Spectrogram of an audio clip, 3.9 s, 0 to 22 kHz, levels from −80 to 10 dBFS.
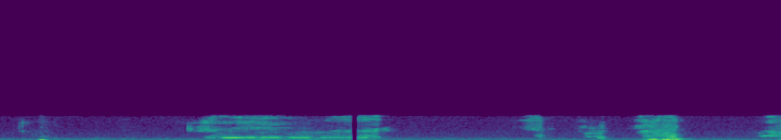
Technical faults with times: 1.75-1.79 packet loss filled with silence

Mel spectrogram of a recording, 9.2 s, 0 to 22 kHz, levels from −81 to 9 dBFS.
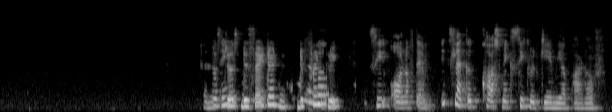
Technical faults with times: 3.04-3.08 speech suppressed in double talk
3.54-3.72 speech suppressed in double talk
4.17-5.63 speech suppressed in double talk
4.62-4.91 echo leak

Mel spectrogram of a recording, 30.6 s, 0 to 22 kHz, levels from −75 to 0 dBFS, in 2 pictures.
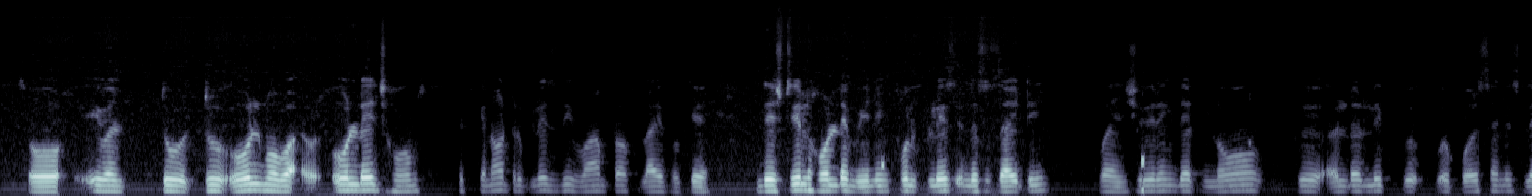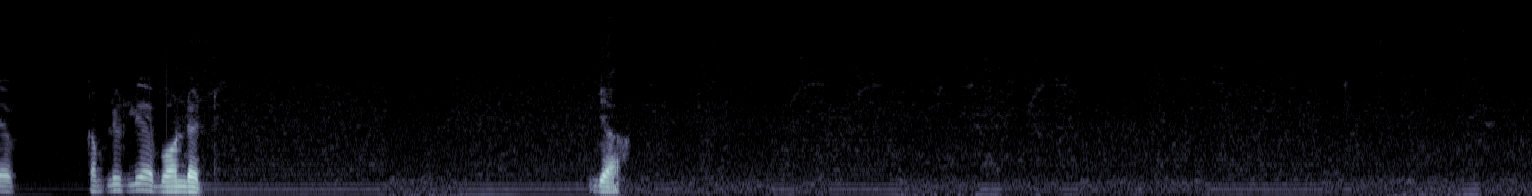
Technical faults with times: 3.41-4.86 zipper noise
6.40-7.17 zipper noise
8.81 corrupt frame decoded
9.98-10.67 zipper noise
11.37-11.44 corrupt frame decoded
12.49 corrupt frame decoded
16.81-17.15 zipper noise

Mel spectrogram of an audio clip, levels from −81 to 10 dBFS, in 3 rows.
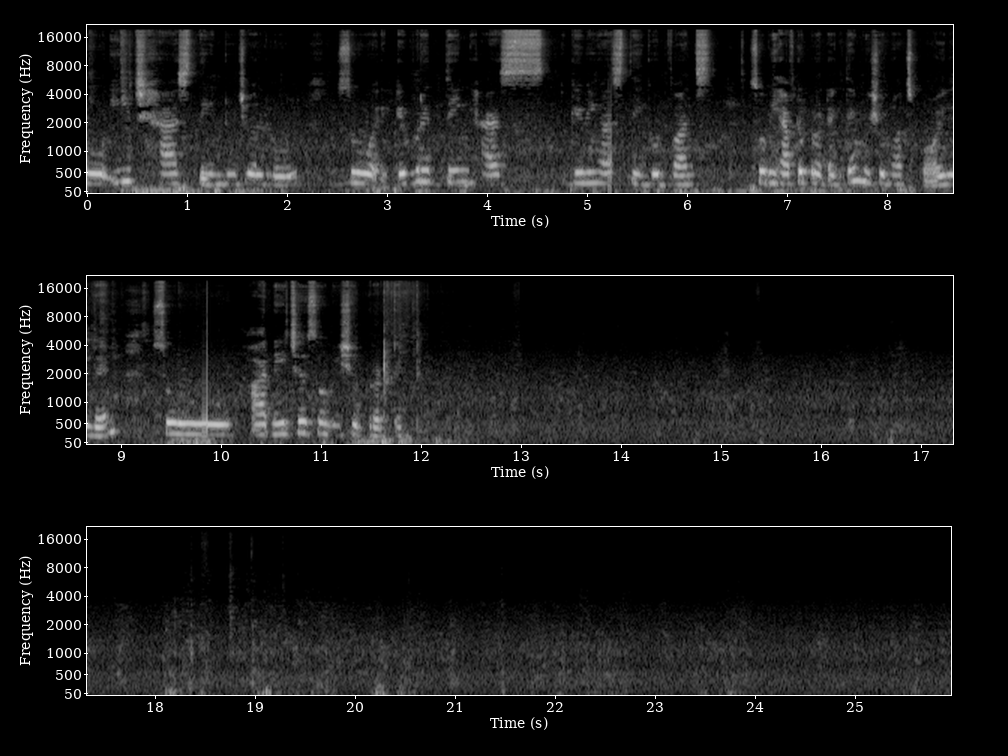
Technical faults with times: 5.21-5.24 repeated buffer
9.82-9.86 repeated buffer

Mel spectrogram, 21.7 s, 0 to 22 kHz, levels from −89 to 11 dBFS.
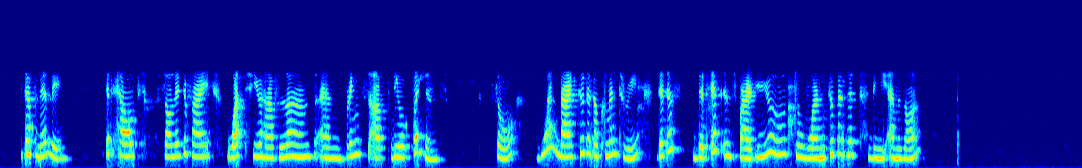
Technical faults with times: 0.44-0.90 AMR bit errors
2.20-2.80 AMR bit errors
7.54-8.49 AMR bit errors
9.58-9.94 AMR bit errors
11.80-12.21 AMR bit errors
16.40-17.07 AMR bit errors

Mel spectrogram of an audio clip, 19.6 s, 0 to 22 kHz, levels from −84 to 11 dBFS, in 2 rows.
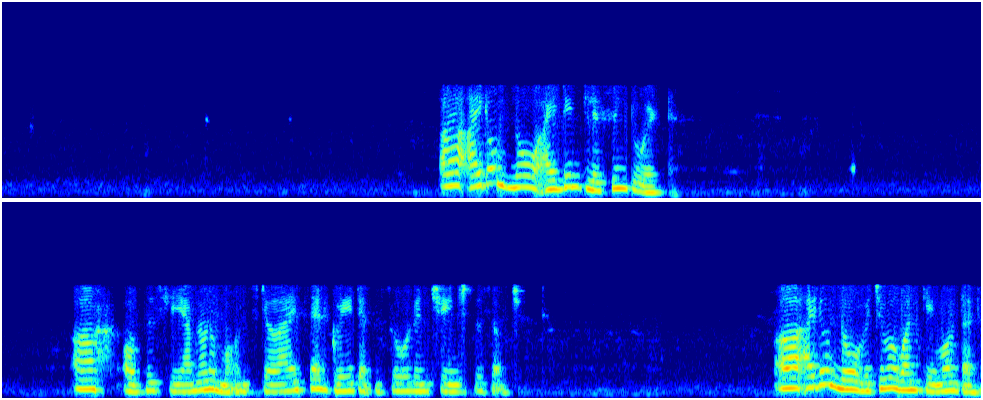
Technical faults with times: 0.00-19.59 Speex codec
4.91-4.98 VoIP packet loss concealed by the speech codec
10.89-10.93 VoIP packet loss concealed by the speech codec
14.37-14.41 VoIP packet loss concealed by the speech codec

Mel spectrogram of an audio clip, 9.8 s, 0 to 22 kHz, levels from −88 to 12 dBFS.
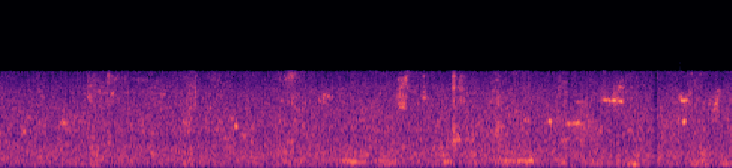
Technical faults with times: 0.00-9.77 iLBC codec
0.90-0.93 lost iLBC frames
8.70-8.78 lost iLBC frames

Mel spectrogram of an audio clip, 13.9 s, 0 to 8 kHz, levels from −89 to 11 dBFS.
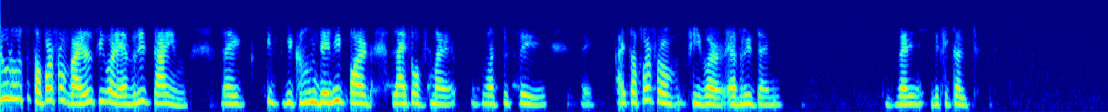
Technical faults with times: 0.00-13.85 AMR narrowband mobile codec
0.80-0.88 lost AMR speech frames
4.28-4.36 lost AMR speech frames
8.38-8.48 lost AMR speech frames

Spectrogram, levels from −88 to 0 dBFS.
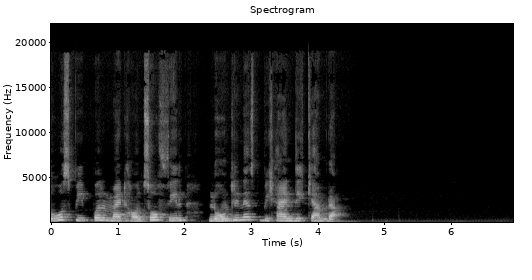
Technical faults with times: none

